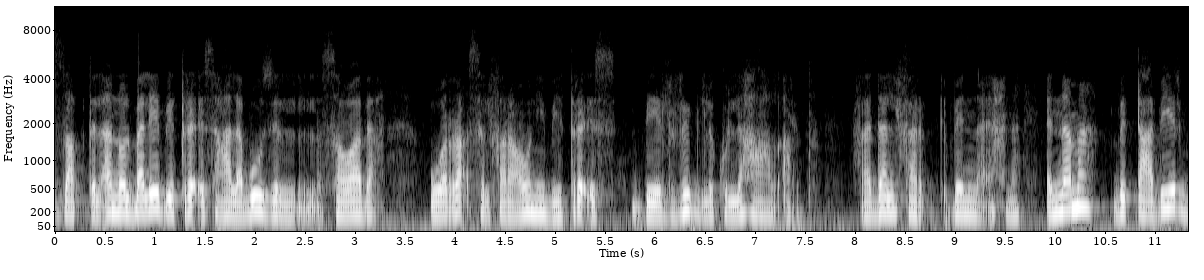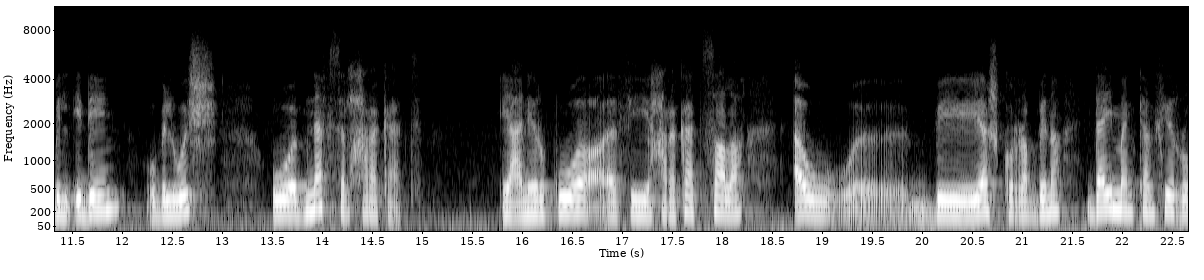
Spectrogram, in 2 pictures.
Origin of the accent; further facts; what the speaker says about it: Egypt; ودي وحشه قوي في وشنا احنا كمصريين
